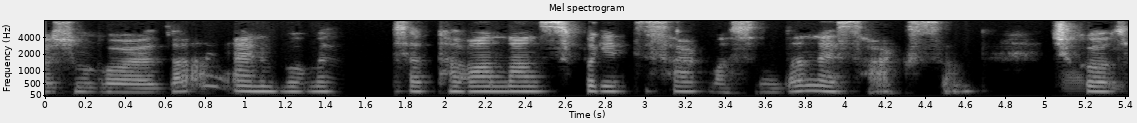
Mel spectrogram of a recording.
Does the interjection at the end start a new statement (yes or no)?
no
